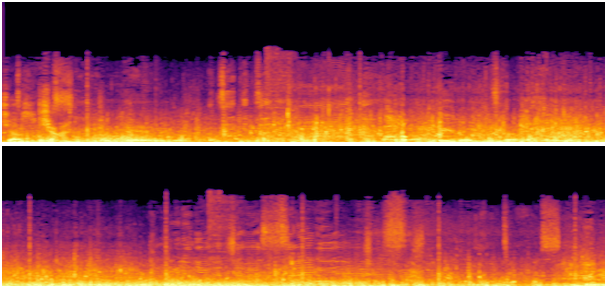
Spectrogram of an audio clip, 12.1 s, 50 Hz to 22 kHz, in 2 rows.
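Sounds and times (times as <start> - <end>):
background music: 0.0 - 12.0
water splashing against boat hull: 0.0 - 12.0
wind rumbling on microphone: 0.0 - 12.0.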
